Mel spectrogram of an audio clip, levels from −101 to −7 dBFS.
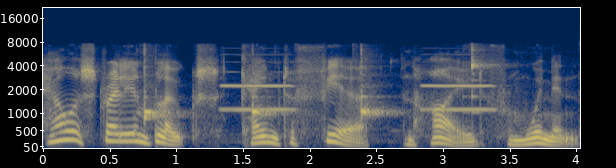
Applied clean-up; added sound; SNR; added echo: none; Drip / Water tap, faucet / Rain + Wind instrument, woodwind instrument; 7 dB; none.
